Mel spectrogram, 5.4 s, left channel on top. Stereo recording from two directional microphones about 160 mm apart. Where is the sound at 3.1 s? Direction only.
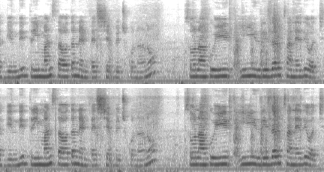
30° left (ahead or behind).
